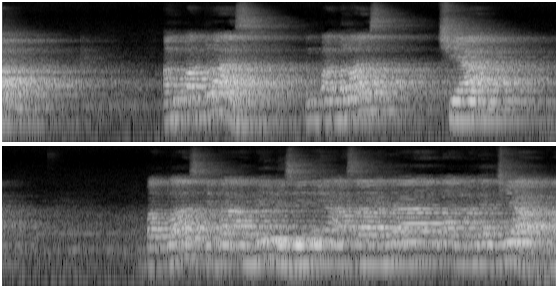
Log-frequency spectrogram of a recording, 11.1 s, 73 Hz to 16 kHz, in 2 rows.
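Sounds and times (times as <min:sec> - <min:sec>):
man speaking: 0:00.0 - 0:00.2, 0:01.6 - 0:05.0, 0:07.0 - 0:11.0.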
